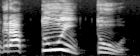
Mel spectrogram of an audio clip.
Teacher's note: quando eu tenho uma vogal na frente de uma semivogal o ditongo é o que decrescente do maior para o menor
